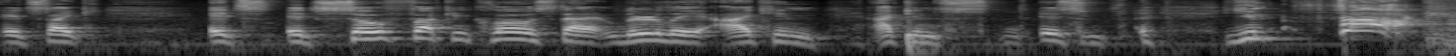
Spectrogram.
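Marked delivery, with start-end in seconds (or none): 6.1-7.2 high, loud cry of frustration; frustrated shout. Real, not acted. Complaining he's so close to fixing it, real frustrated shout. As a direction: explode as the goal slips away. Frustration peaks mid-sentence.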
